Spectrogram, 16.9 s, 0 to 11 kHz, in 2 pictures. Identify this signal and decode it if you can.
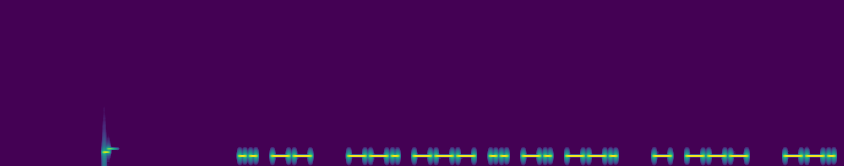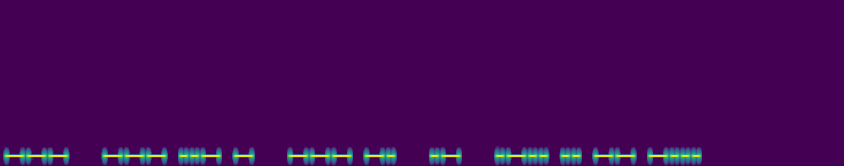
Morse code, heard as a keyed tone, about 22 wpm, 700 Hz. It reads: IM GOING TO GO OUT ON A LIMB
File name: practice / 22wpm / Sets of 8 Words - 22wpm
